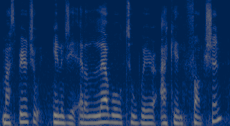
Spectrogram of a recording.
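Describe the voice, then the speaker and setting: A woman in her forties, a singer and caregiver, chatting as an interview guest from a recording studio over a video call, animated and colloquial. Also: deep voice, moderate pace, slight background noise. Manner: expressive, animated, warm-hearted talk with colloquial phrasing. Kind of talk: casual interview talk.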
